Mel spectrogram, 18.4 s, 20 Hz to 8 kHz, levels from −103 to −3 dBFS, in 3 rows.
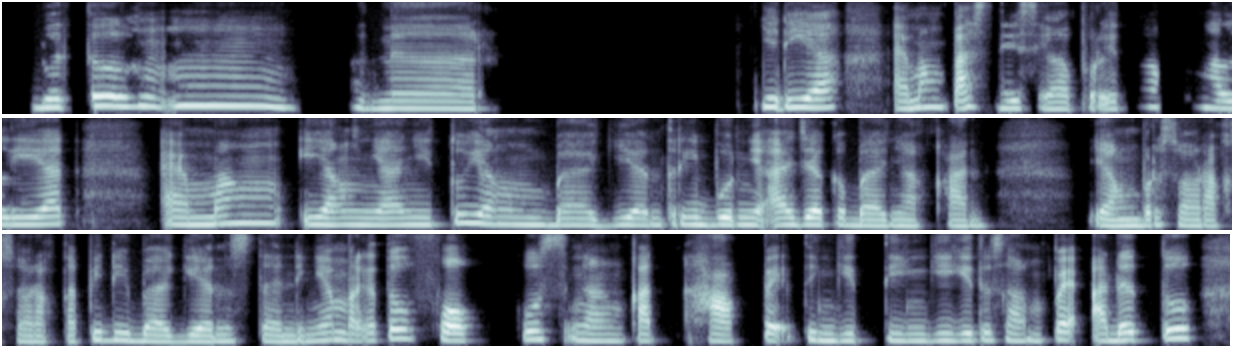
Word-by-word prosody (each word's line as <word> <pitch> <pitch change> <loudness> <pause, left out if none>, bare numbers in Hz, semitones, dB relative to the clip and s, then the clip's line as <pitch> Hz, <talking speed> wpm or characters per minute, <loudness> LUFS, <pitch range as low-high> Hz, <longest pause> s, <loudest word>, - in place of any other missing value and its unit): Betul, 220 +4 +4
mhm, 255 -2 +1 0.3
bener. 190 -2 -2 1.3
Jadi 225 -1 +4
ya, 215 - +4 0.3
emang 220 +4 +1
pas 240 - +3
di 195 0 -1
Singapora 180 -1 -3
itu 185 +3 -5
aku 225 -1 -10 0.2
ngelihat, 195 +2 +1 0.5
emang 215 +4 0
yang 185 -1 0
nyanyi 180 +1 -1
tuh 230 +5 -4
yang 190 -5 0
bagian 170 +1 -2
tribunnya 185 -2 +1
aja 180 +1 +4
kebanyakan, 155 -2 -2 0.5
yang 160 -2 +2
bersorak-sorak, 160 -2 -2
tapi 165 +6 -4
di 200 -1 0
bagian 165 -1 0
standing-nya 170 +2 -2
mereka 190 0 0
tuh - - -3
fokus 195 +3 +3
ngangkat 180 -3 -1 0.2
HP 175 +2 +2
tinggi-tinggi 185 -2 -3 0.2
gitu 200 - -2
sampai 190 +2 +1
ada 195 +3 +5
tuh, 245 +6 +2
185 Hz, 120 wpm, -22 LUFS, 175-210 Hz, 1.3 s, ada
